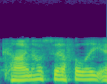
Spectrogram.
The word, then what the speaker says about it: cynocephaly: Cynocephaly. – No. – I've heard both kynocephaly and cynocephaly. Kyno or sino means dog, and cephaly means dog.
